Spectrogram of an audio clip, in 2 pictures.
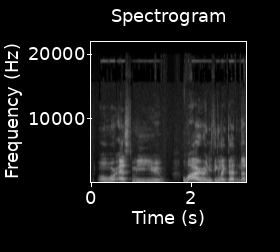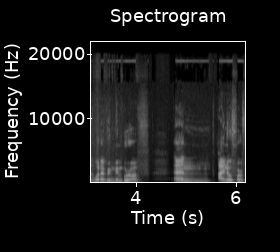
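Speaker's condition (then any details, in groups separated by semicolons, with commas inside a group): No condition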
